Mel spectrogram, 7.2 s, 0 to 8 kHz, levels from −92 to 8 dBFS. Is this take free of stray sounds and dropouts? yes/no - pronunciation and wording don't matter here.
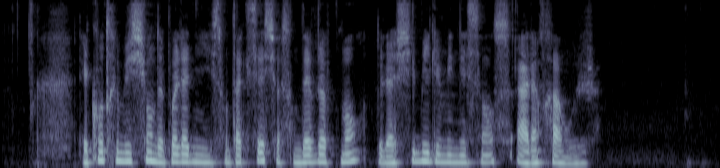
yes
